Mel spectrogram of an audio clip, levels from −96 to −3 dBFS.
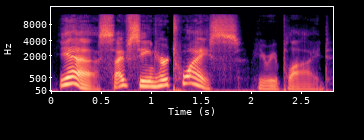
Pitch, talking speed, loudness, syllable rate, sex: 145 Hz, 150 wpm, -18 LUFS, 3.9 syllables/s, male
